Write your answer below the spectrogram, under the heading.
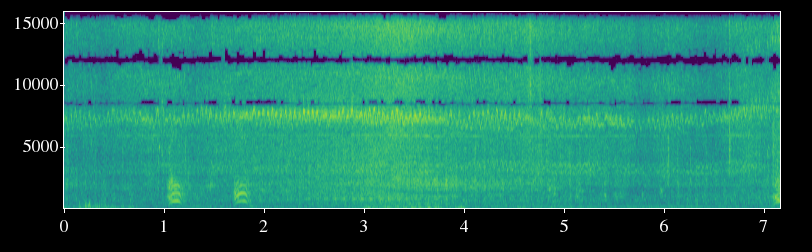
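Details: Kerry Blue Terriers, five dogs, chasing an E Revo remote-control car during home exercise; sharp, bright barks at about one and almost two seconds, with a steady low vehicle hum and rough background rumble throughout.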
